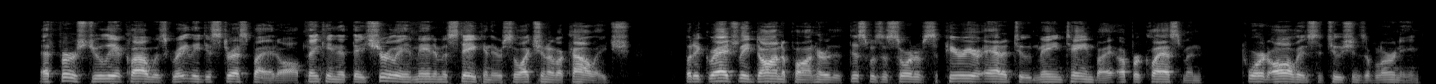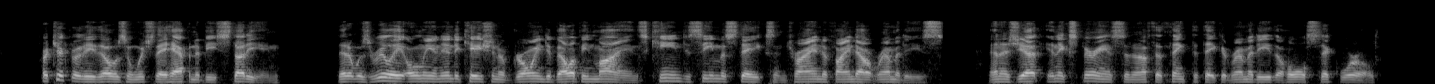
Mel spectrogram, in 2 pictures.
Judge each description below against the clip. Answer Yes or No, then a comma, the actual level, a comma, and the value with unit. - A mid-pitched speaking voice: No, low, 120 Hz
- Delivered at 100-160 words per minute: No, average, 190 wpm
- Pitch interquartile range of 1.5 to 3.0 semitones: Yes, average, 2.7 semitones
